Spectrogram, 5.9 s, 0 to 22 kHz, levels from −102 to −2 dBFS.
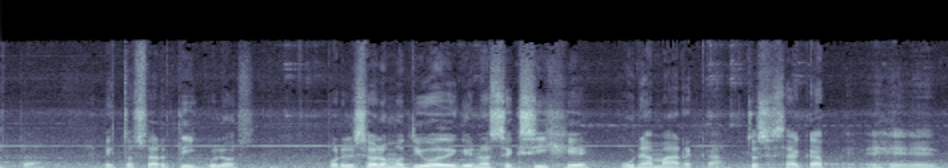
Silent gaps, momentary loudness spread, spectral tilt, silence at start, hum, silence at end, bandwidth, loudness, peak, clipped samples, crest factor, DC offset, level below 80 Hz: none; 12 LU; -4.5 dB/octave; 0 s; none; 0 s; 17 kHz; -21 LUFS; -4 dBFS; under 0.1%; 18 dB; under 0.1%; -58 dBFS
